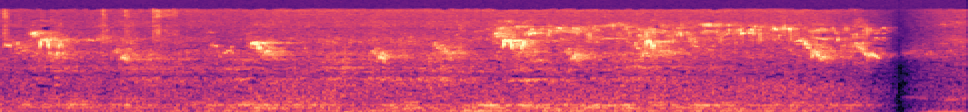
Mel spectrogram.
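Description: Faint birds chirping outdoors: short, scattered high calls over a low, steady background hum, the sound dropping out briefly near the end.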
